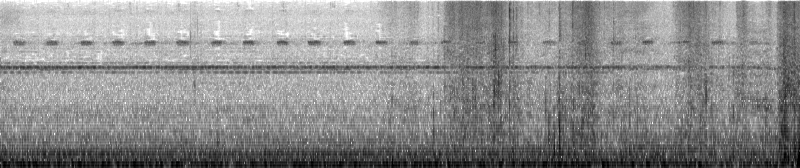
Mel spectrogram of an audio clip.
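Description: Insects calling: a steady high buzz with a fainter chirp pulsing about four times a second. From about halfway, rustling and crackling from steps through weedy undergrowth and mulch joins in.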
